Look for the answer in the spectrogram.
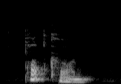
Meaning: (noun) A snack food made from corn or maize kernels popped by dry heating
- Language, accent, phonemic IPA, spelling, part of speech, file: English, Southern England, /ˈpɒp.kɔːn/, popcorn, noun / verb, LL-Q1860 (eng)-popcorn.wav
